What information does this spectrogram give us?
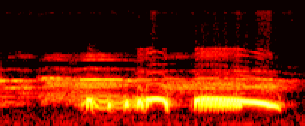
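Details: Spotted dove used as a decoy to stimulate other birds; a short run of low hooting coos at one pitch, then a longer drawn-out coo that slides slightly downward, over a faint steady high tone.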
